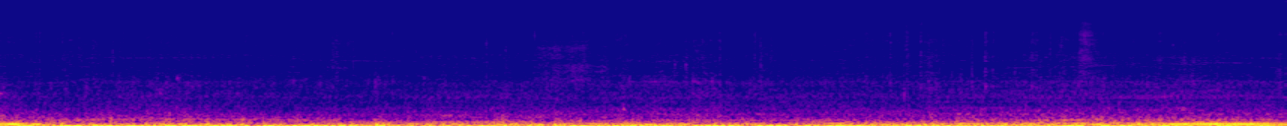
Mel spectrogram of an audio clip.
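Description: Jeep Wrangler ploughing through deep powder, heard from inside the cab: a steady engine and tyre rumble mixed with the noise of snow pushing against the front and over the windshield. The engine is held back by traction control cutting in on the wheelspin. The low engine hum is strongest at the start and again near the end.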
